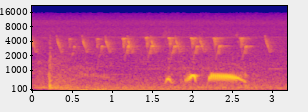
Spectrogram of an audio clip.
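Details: Three-month caged spotted dove acting as a decoy to call wild doves. It gives one three-part coo ending in a long rolling note, beneath rapid repeated high chirps from small birds and a sharp knock at the start.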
